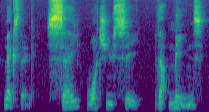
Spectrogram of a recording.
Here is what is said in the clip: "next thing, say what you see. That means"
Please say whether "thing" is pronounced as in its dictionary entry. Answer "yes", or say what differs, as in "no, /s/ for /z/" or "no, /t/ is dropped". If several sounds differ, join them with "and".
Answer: yes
